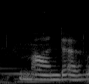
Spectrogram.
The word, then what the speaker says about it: Monda: Monda, like Honda with an M.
